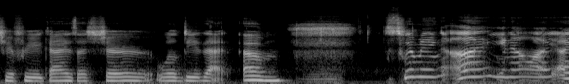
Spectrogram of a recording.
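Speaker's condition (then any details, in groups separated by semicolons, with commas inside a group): Cerebral palsy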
